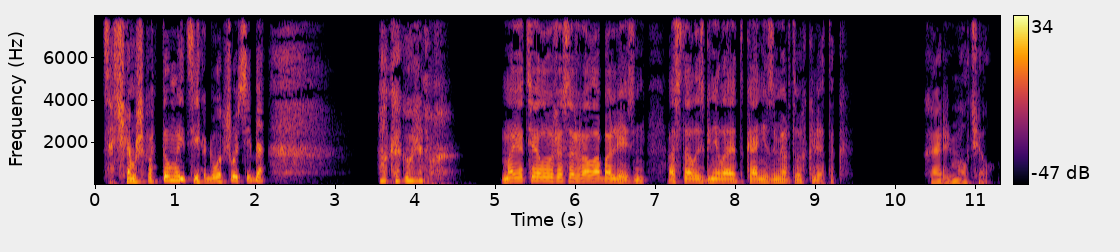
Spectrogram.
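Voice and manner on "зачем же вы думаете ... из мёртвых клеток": high, loud woman's outburst; high-voiced acted despair; distraught widow. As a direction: pitch it way up, bitterly confessing. Sick widow's bitter outburst.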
